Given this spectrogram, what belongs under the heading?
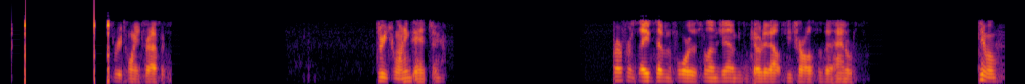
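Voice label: Police Northeast District Dispatch, p25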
